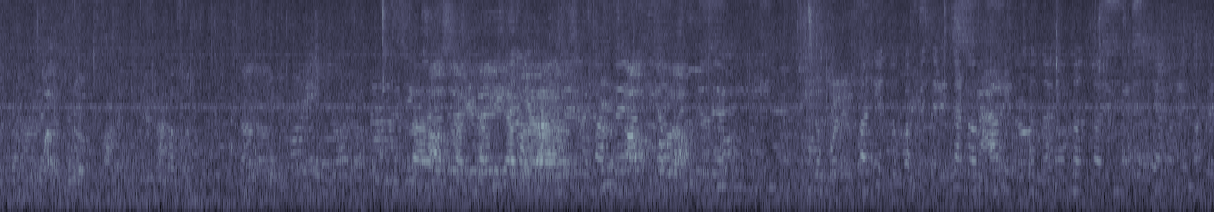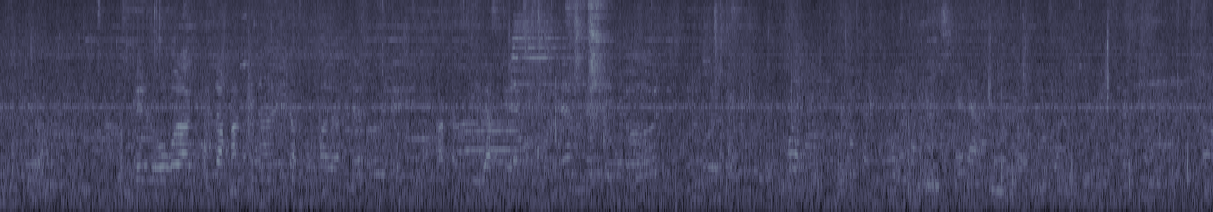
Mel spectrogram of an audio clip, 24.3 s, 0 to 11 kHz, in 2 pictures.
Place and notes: Fiumicino RM, Itaalia - Ambience of airport terminal
Inside airport terminal - passangers walking by, flight announcement, footsteps, music from restaurant
Fiumicino RM, Italy, 6 September 2013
